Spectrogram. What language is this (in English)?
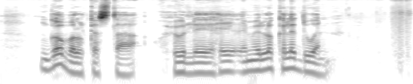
Somali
